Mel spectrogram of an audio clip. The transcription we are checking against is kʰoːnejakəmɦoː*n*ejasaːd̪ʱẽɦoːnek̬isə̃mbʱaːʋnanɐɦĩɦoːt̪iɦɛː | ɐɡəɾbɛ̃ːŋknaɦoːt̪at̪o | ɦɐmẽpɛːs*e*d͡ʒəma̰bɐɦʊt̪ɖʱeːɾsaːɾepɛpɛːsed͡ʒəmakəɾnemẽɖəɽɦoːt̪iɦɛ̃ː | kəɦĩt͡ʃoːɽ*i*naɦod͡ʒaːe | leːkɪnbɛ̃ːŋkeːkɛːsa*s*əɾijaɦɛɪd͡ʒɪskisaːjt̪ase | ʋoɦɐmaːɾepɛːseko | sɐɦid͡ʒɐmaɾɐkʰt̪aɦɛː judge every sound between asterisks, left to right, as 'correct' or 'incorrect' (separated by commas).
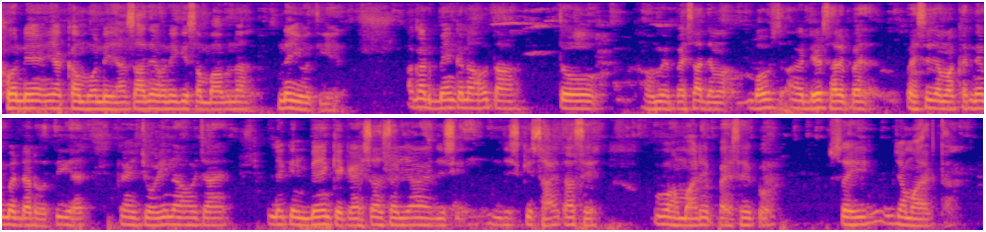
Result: correct, incorrect, correct, correct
